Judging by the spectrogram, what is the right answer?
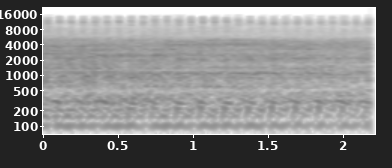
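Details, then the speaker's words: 1987 Porsche 928 S4 V8, fully cleaned and serviced, idling: fast, even light clacky ticking over a smooth steady idle; ordinary injector noise, not mechanical valvetrain tick; engine purrs along fine. "just like any cars, even on these old BMWs, they they have a little bit of a clacky sound, but it isn't a mechanical uh tick, so it isn't upper valve tray noise. It um it is truly just the injectors, but other than that, it uh purr along just good, perfectly fine."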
